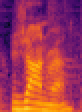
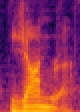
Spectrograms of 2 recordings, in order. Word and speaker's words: genre: We say genre. Genre word genre. This kind of sounds French.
